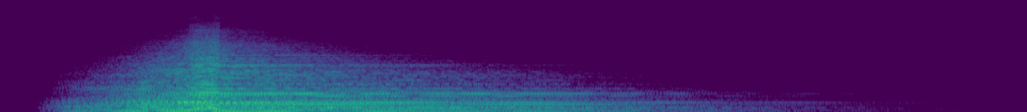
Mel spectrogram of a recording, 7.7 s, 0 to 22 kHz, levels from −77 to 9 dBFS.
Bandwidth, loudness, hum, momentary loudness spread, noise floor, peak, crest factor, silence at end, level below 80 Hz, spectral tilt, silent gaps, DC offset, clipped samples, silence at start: 9 kHz; -25 LUFS; none; 23 LU; -82 dBFS; -6 dBFS; 20 dB; 2.55 s; -34 dBFS; -7.5 dB/octave; none; under 0.1%; under 0.1%; 0.45 s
